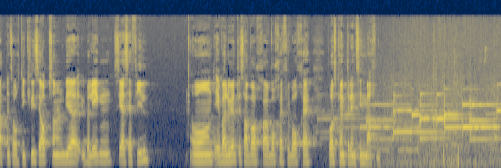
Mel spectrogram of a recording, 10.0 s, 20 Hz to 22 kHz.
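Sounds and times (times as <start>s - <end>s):
speech: 0.0s - 3.1s, 3.8s - 8.0s
beer truck signal jingle, electronic chiming melody: 6.3s - 10.0s.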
